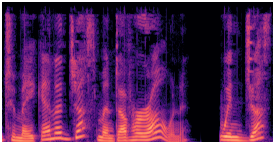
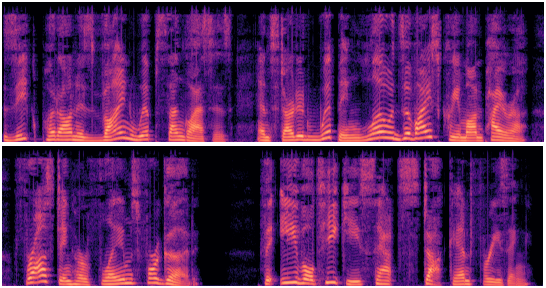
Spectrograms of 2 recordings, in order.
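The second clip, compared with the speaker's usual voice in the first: plain reading voice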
